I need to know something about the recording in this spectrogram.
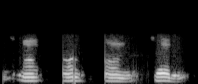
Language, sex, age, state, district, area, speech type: Tamil, male, 60+, Tamil Nadu, Salem, urban, conversation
